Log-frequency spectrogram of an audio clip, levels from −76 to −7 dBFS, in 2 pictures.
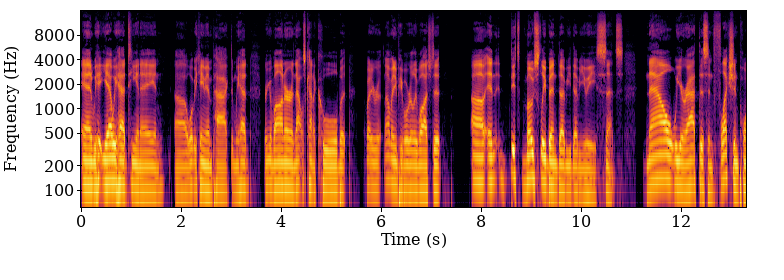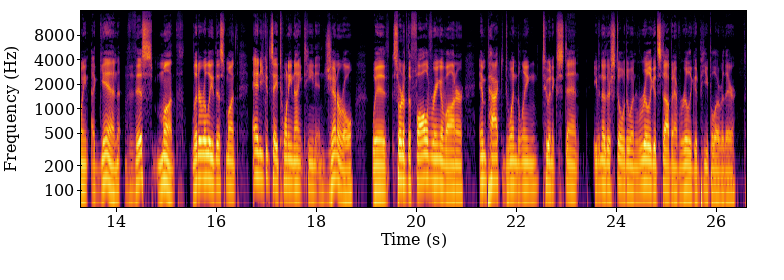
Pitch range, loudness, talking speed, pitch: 100-120 Hz, -17 LUFS, 195 wpm, 110 Hz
